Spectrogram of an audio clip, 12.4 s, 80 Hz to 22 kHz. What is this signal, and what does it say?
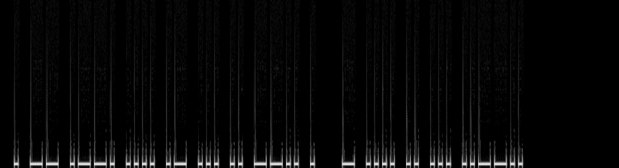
Morse code, heard as a keyed tone, about 15 wpm, 700 Hz. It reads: EMPHASIZE THIS?
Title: Sentences from Top 1500 Words 15wpm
